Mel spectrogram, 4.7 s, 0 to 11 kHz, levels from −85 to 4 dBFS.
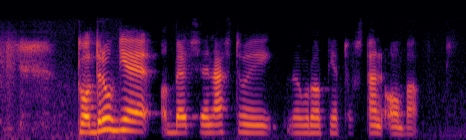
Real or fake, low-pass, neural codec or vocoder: fake; 7.2 kHz; codec, 16 kHz, 1 kbps, X-Codec, HuBERT features, trained on balanced general audio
